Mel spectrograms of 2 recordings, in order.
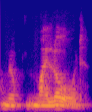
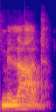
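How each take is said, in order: First: It is said in a full form, like my lord. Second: It is said in a reduced form, like milad. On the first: The speaker calls it wrong. "not my lord" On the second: The speaker calls it right. "it's milad"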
